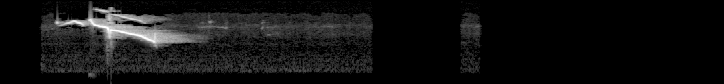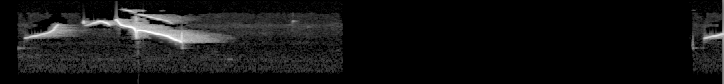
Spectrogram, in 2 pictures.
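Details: Great pampa finch calling and singing in nature, repeating a short high phrase about every six seconds, each a rising note followed by a sharp downward-sliding whistle; silence between phrases.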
